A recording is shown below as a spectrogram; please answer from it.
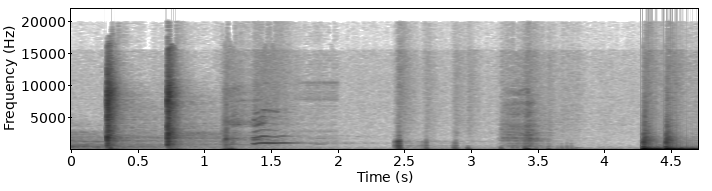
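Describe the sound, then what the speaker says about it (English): A few separate hand claps ring out in a quiet room, several sharp, close smacks spaced apart with silence between them, followed by a burst of louder, rumbling noise at the end. "Slap your hands together"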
